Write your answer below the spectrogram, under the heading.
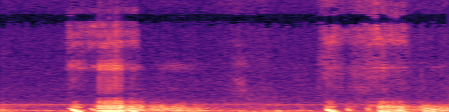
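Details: Exotic Shorthair cat snoring softly: two short snuffling, rasping breaths with small squeaky catches, about two and a half seconds apart, over a low steady hum.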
